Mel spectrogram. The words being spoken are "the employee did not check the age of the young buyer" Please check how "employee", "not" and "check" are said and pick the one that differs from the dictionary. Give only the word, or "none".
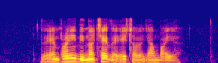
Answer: employee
